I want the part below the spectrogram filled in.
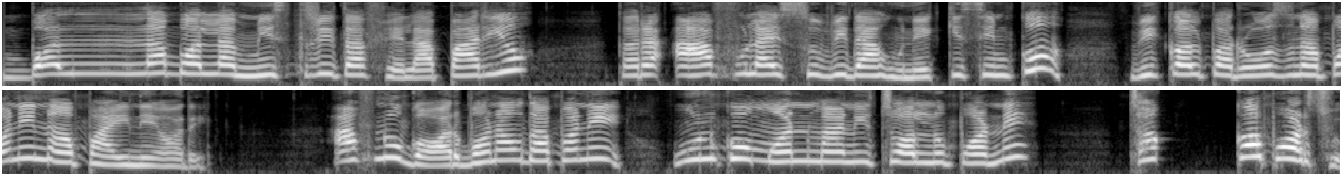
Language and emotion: Nepali, angry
